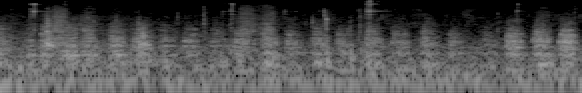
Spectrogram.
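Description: A dog pants steadily and rhythmically at close range, quick breathy puffs repeating for the whole stretch with no other sounds.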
